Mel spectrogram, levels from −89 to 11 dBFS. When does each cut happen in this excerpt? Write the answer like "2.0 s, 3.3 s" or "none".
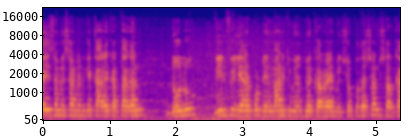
none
